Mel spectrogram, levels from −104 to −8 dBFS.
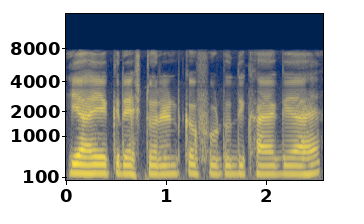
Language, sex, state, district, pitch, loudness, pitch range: Hindi, male, Jharkhand, Deoghar, 150 Hz, -19 LUFS, 145-155 Hz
